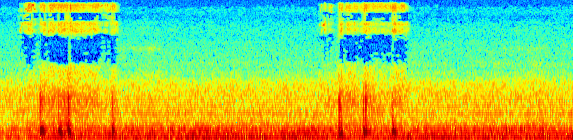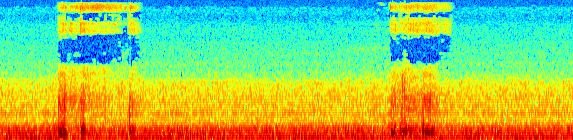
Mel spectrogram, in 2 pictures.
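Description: Soft, snuffly breaths from a sleeping Pomeranian come in a slow, steady rhythm, roughly every four seconds. A low, constant room hum runs underneath the faint breathing.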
